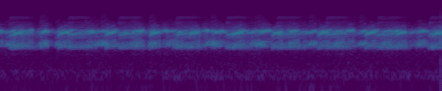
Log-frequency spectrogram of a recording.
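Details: Crying frogs produce a short burst of insistent, pulsed croaking, individual rasping notes just discernible within the dense overlapping chorus, loud and even throughout.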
